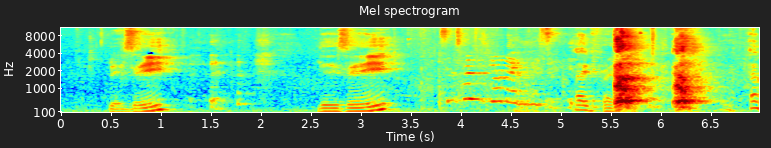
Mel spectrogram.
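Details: Pushy Ridgeback Staffy cross dog at home trying to get a Saluki Lurcher housemate to play; drawn-out grumbling whines that rise and fall, then two loud sharp barks close together, a person's voice nearby.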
